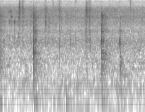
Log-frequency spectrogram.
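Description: Onion and ginger sauté in a pan with a soft sizzle, broken by several quick scraping stirs from a utensil, close up and without talk.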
